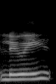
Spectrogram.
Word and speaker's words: Louis: I literally just asked him how to pronounce his name, and he was like Louis, and I was like, okay, not Lewis.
